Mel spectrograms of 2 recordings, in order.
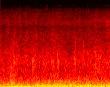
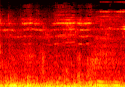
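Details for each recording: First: Chevrolet Lacetti automatic after repair of a severe whistle/squeal heard when moving off: now only low, steady road and engine rumble with no squeal on the test drive; quiet normal driving. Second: Chevrolet Lacetti automatic rolling slowly after all pads and discs were replaced. A thin, steady, harsh squeal rides over the road rumble, changing with speed and only sometimes with the brake. A stone is trapped between the disc and the dust shield.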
